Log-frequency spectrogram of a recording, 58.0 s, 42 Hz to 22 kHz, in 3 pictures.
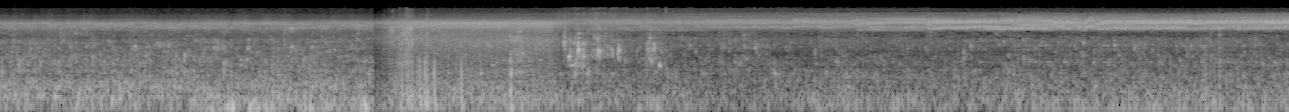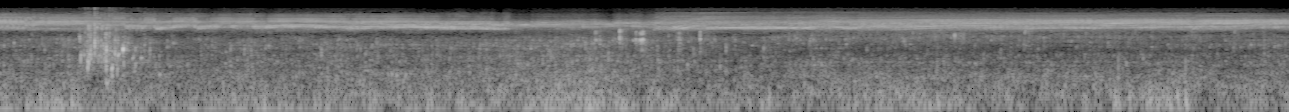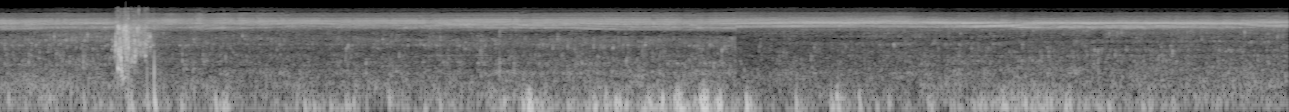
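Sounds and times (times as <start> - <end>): stream water rushing: 0.0 - 12.8, 16.1 - 47.9.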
